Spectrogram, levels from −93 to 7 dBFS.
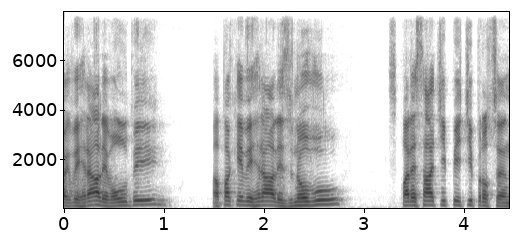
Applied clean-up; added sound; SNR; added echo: neural mask model DeepFilterNet 3.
